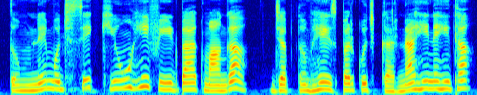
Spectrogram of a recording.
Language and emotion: Hindi, disgusted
